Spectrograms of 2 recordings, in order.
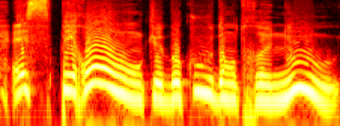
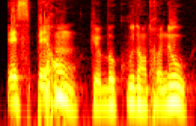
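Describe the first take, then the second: First: Louder, slow, pointed proclamation; grand, slow Espérons, higher and louder; theatrical. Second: Said in the usual way. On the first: A narrator's reading. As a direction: drag out Espérons with a loaded glance. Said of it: "leva de façon théâtrale". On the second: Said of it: "il jeta un rapide coup d'œil".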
